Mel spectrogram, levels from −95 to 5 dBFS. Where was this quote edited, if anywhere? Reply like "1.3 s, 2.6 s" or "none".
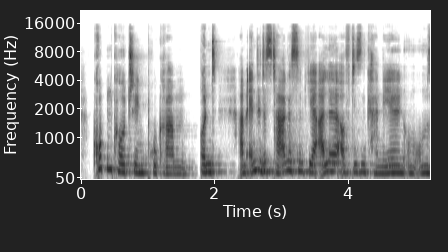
1.7 s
